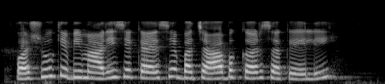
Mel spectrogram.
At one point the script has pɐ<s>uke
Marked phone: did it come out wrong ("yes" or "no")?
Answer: yes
